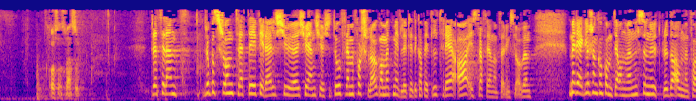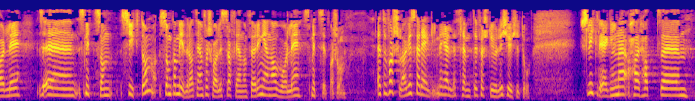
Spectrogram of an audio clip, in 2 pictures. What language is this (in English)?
Norwegian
